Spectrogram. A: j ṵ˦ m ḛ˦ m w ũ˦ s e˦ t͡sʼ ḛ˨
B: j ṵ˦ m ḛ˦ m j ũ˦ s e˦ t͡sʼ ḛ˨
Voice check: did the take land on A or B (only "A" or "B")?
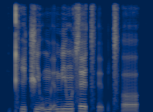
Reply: B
